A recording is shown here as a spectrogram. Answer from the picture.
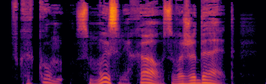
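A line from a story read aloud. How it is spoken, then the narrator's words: Hoarse wheeze. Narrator (Russian): прохрипел он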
